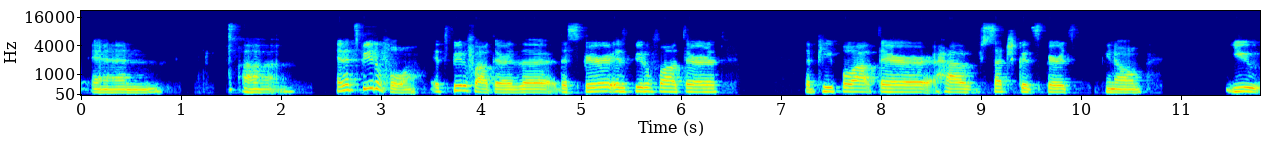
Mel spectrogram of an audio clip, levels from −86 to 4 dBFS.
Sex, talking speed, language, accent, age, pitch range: female, 135 wpm, English, American, 30-49, 150-180 Hz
